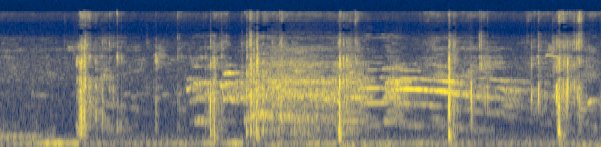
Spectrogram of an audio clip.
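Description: A rooster crowing: one long call of about two seconds that drops in pitch at its end, among a few sharp taps.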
